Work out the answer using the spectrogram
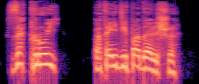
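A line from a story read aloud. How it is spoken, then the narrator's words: Sharp command. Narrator (Russian): резко приказывает Маргарита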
